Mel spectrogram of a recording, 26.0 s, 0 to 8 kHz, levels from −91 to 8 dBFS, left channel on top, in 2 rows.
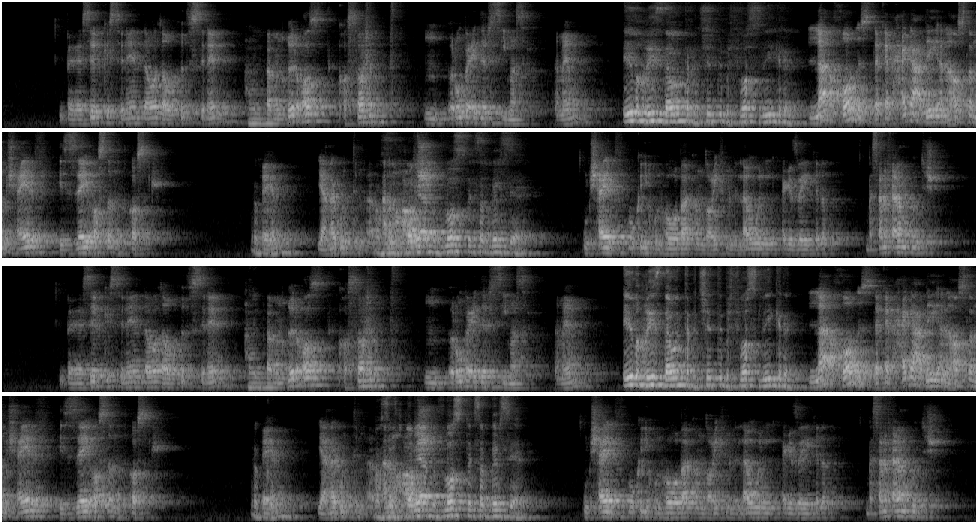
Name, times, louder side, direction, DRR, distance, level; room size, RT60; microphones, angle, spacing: voice 1, 0.8-3.0 3.5-4.2 4.5-5.0 5.6-7.0 7.4-7.7 10.8-15.1 16.5-16.7 17.2-18.7 20.7-24.0 24.5-25.4, equal, 50° left, -1 dB, 3.6 m, -32 dB
voice 2, 8.3-10.5 16.3-16.8 17.9-19.9, right 1 dB, 65° right, 5 dB, 1.7 m, -29 dB
9.8 x 8.2 x 9.8 m, 0.97 s
head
